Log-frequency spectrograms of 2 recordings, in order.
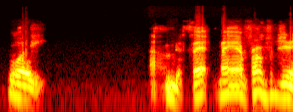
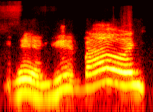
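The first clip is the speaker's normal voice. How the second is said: slow higher praise to a dog; 4 semitones higher, much slower than usual. Acted.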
